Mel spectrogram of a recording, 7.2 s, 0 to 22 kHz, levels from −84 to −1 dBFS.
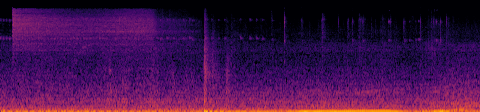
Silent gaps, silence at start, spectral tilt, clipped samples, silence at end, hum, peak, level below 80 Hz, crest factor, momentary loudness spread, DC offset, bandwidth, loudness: none; 0 s; -5 dB/octave; under 0.1%; 0 s; none; -12 dBFS; -26 dBFS; 14 dB; 9 LU; under 0.1%; 16 kHz; -34 LUFS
